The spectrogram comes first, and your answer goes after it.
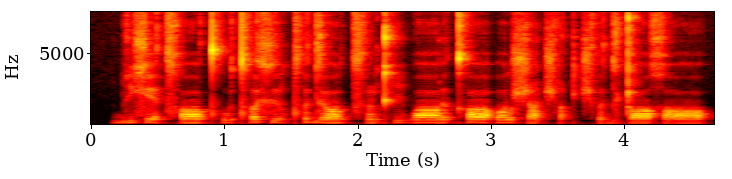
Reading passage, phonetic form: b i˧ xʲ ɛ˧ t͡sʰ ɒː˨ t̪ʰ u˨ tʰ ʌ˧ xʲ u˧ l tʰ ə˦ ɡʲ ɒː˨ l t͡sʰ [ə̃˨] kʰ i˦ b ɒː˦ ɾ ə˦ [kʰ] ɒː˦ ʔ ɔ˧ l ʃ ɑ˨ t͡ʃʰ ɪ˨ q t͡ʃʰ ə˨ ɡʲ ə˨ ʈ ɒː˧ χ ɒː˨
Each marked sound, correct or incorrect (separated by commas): incorrect, correct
